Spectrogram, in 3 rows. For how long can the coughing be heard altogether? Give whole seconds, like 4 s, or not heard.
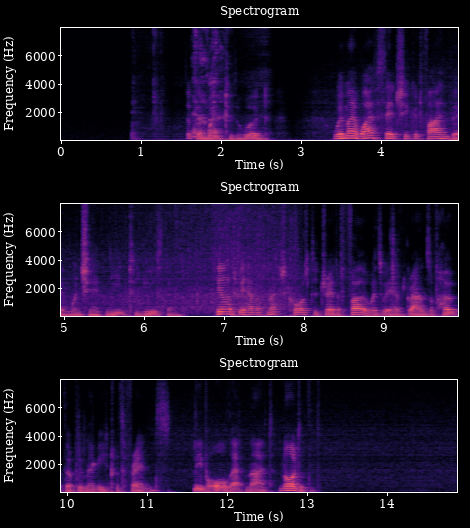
2 s.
